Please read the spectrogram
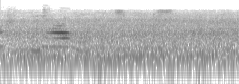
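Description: A single short, high-pitched cry about half a second in, over a faint steady background hiss.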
